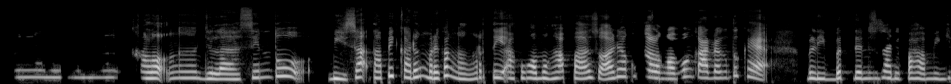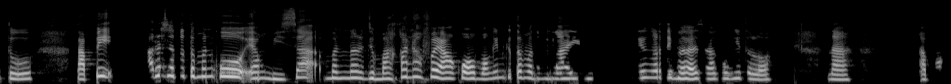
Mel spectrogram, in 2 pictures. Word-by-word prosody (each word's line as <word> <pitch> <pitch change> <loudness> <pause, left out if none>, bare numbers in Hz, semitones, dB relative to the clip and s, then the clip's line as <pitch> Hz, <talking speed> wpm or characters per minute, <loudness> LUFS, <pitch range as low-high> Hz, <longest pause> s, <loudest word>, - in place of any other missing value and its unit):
Mmm, 320 -1 -8 0.2
kalau 285 -1 +5
ngejelasin 265 -1 +1
tuh 385 0 +4 0.5
bisa, 255 +4 +3
tapi 300 +5 +2
kadang 330 +2 +4
mereka 290 +6 +5
nggak 255 -6 0
ngerti 310 +3 -3
aku 285 0 -4
ngomong 280 -1 +4
apa. 295 -1 0 0.2
Soalnya 270 +5 +4
aku 390 - -17
kalau 310 -4 +4
ngomong 265 +8 +1
kadang 295 -1 +4
tuh 405 - -4
kayak 350 - +2 0.4
belibet 265 -1 +1
dan 285 -1 +3
susah 295 +2 0
dipahami 265 0 -1
gitu, 275 -2 -4 0.6
tapi 240 +6 +1 0.5
ada 345 +4 +1
1 390 0 -1
temenku 370 0 0 0.3
yang 285 +1 0
bisa 240 +6 -3 0.3
menerjemahkan 285 0 -1
apa 340 - -9
yang 275 - +5
aku 275 +3 -3
omongin 270 +3 -4
ke - - -6
teman-teman 265 -4 -4
lain, 265 0 -2 0.6
yang 310 - -3
ngerti 315 0 -4
bahasa 265 +1 +2
aku 260 - -17
gitu 275 -2 -6
loh, 220 0 -2 0.6
nah 225 -1 0 0.8
apa? - - -8
290 Hz, 150 wpm, -21 LUFS, 265-320 Hz, 0.8 s, kalau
